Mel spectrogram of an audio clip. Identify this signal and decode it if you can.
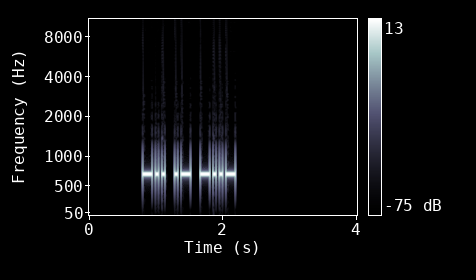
Morse code, heard as a keyed tone, about 25 wpm, 700 Hz. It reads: DAX
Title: USA Call Sign Postfixes - 3 Letters 25wpm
